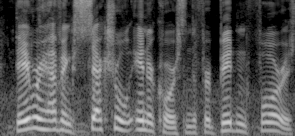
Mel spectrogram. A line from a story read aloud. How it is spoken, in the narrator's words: he yelled in a furious voice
